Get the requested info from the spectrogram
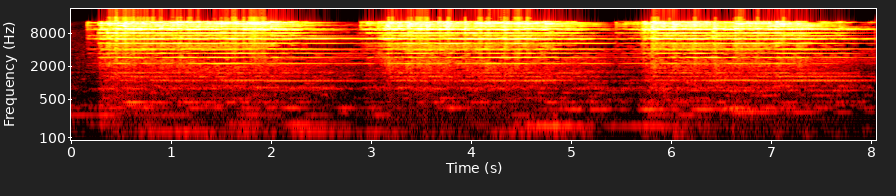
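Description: Altar bells rung three times, about every two and a half to three seconds, each peal a bright jingling ring that fades away. Rung like this at the consecration, they mark the elevation of the host or chalice.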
